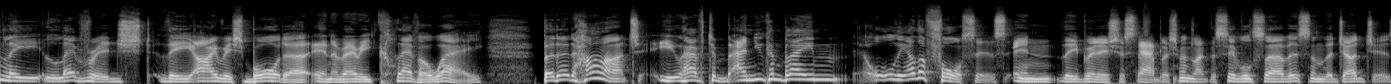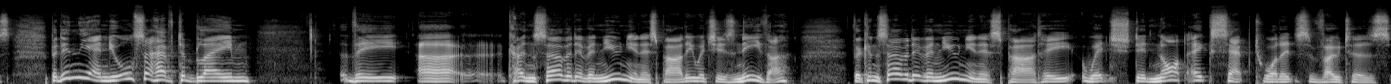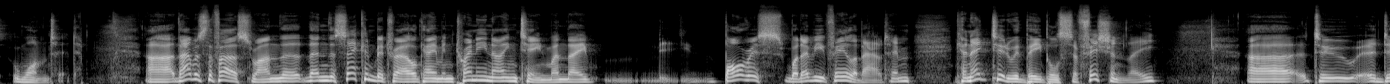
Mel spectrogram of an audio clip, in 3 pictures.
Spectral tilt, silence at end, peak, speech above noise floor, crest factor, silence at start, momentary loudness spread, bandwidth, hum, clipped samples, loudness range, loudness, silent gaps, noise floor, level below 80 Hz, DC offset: -5 dB/octave; 0 s; 0 dBFS; 20 dB; 16 dB; 0 s; 10 LU; 15.5 kHz; none; under 0.1%; 3 LU; -16 LUFS; none; -36 dBFS; -46 dBFS; under 0.1%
